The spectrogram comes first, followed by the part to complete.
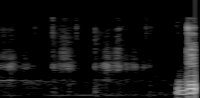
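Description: Faint scratching of a stylus writing on a tablet, in a few short strokes. A voice starts speaking near the end.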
